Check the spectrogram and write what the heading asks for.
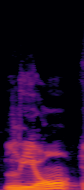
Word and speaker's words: Lyon: Today we are talking about the martyrs of Lyon Lyon and Vienne. – That's right. – I got the pronunciation right? You got it right.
